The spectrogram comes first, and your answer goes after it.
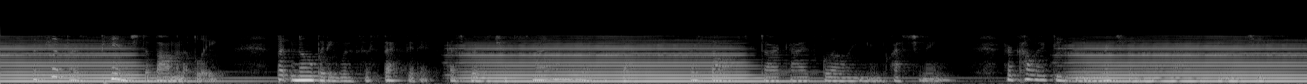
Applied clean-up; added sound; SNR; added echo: none; Bowed string instrument; -2 dB; reverberation time 0.5 s.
